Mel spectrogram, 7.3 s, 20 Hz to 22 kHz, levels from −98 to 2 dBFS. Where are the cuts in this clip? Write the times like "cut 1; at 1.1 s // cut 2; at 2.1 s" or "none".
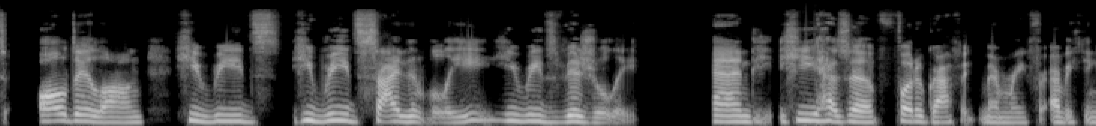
none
